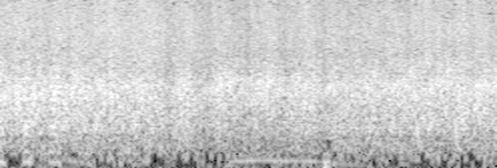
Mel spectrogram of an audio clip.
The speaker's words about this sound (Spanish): Un verdadero aplauso.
